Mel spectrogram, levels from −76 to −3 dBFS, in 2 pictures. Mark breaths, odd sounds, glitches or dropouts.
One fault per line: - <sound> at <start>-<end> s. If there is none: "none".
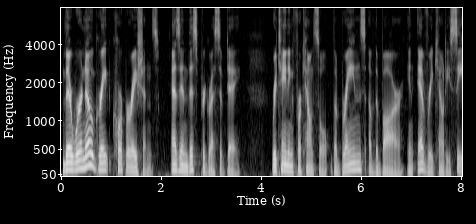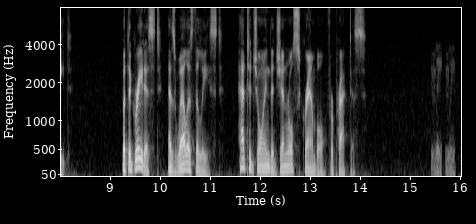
- laugh at 15.4-15.9 s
